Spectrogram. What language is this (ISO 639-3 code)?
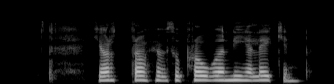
isl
